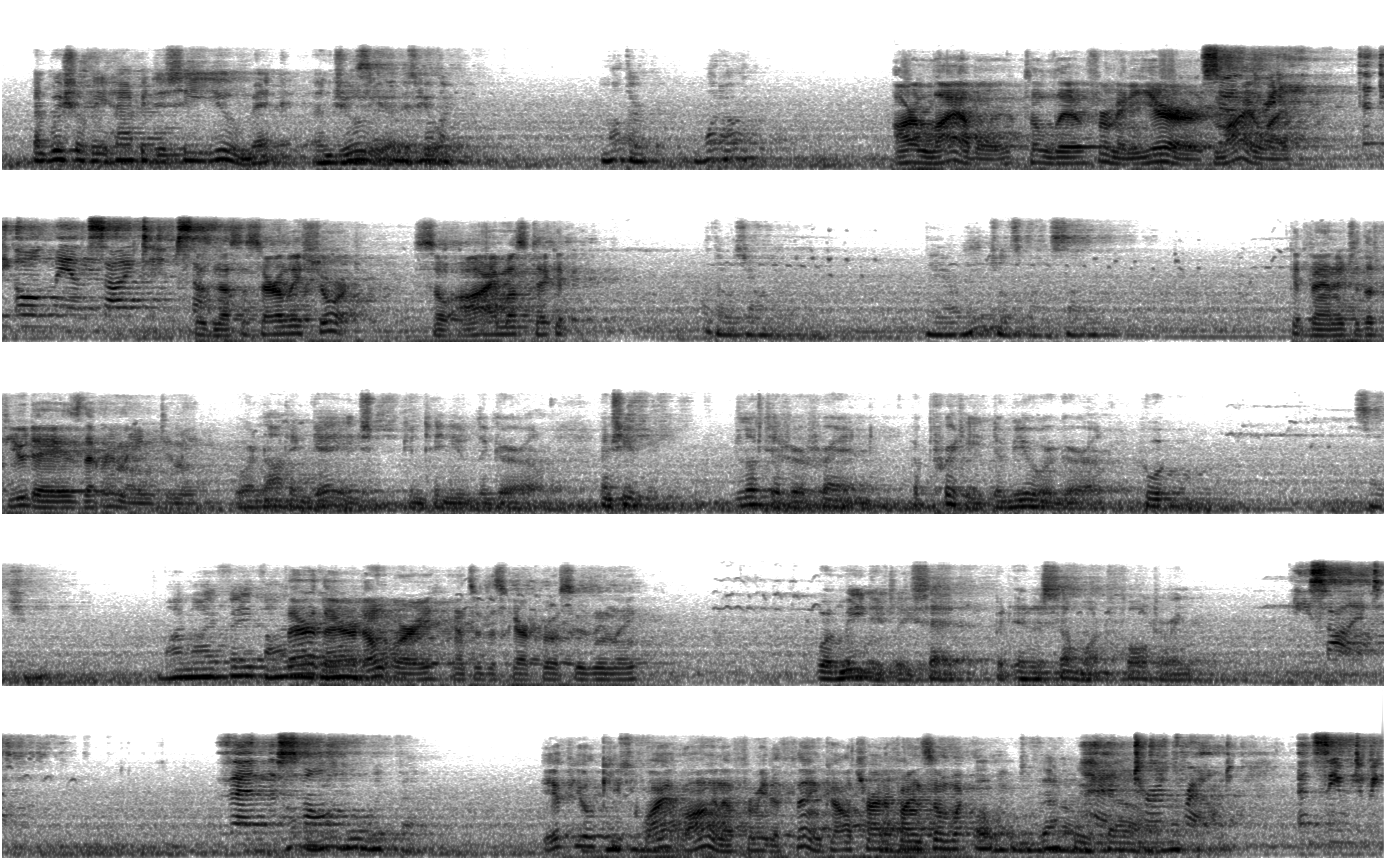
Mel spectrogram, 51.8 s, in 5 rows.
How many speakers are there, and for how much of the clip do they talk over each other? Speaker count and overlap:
4, about 14%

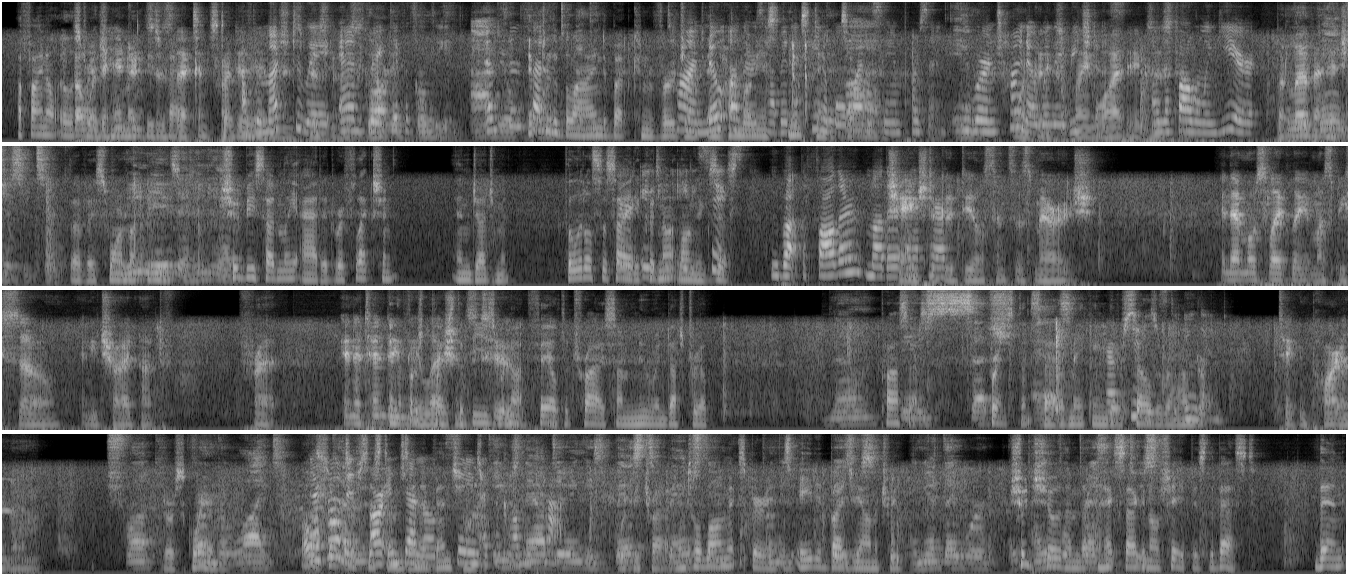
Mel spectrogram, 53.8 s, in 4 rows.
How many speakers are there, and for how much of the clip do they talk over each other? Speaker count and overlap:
4, about 53%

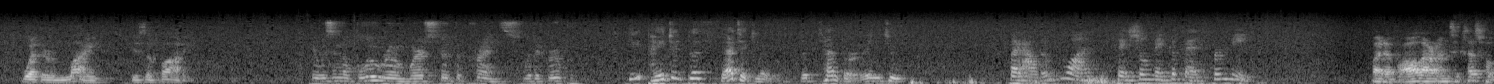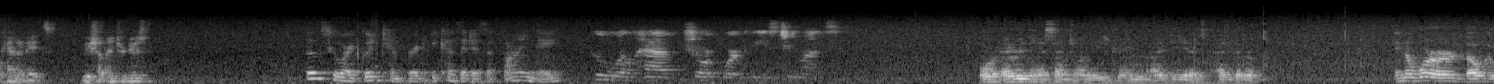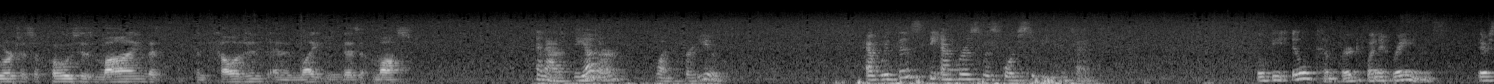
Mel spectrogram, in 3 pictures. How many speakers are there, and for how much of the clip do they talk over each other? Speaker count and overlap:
9, no overlap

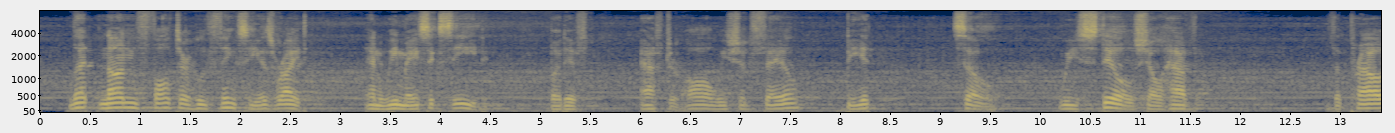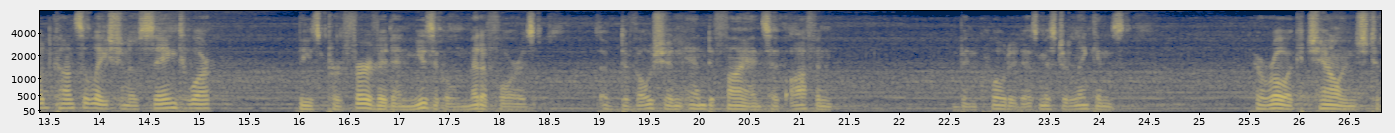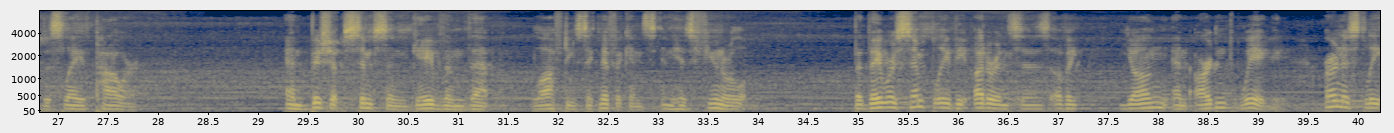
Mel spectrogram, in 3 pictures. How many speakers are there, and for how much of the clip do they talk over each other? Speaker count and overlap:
1, no overlap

